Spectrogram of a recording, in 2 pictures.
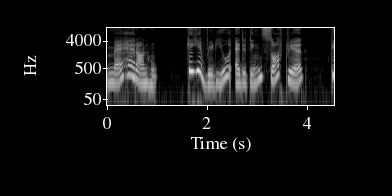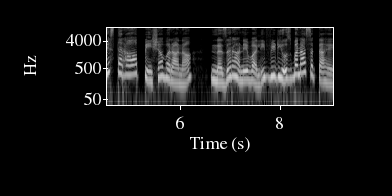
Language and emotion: Urdu, surprised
